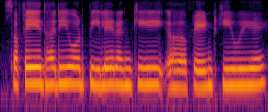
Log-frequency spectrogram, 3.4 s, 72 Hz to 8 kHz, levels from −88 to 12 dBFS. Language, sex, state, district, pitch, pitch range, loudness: Hindi, female, Madhya Pradesh, Bhopal, 225 Hz, 220-230 Hz, -15 LUFS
